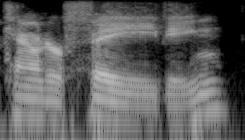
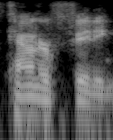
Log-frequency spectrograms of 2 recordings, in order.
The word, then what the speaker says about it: counterfeiting: a like way but this is not counter fading it's counterfeiting this goes against the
